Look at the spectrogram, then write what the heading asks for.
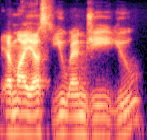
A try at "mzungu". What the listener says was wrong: It's actually Mzungu, Mzungu. So there's no vowel between the M and the Z, so it's Mzungu.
